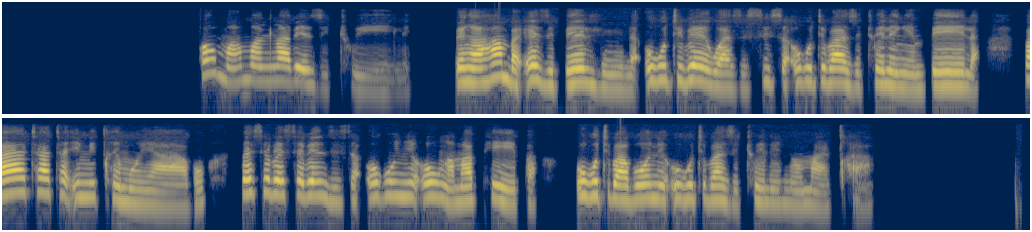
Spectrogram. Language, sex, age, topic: North Ndebele, male, 18-24, health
